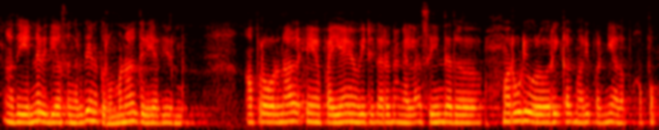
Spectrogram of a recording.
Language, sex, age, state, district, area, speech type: Tamil, female, 30-45, Tamil Nadu, Namakkal, rural, spontaneous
